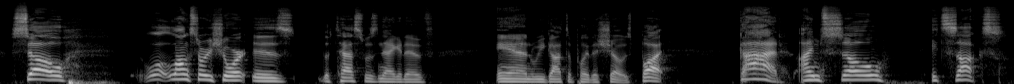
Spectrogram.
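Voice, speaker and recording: The speaker is a touring musician and podcast host giving a rambling, frank monologue on his show, swearing often while congested from a cold. His voice is medium-pitched, and the studio-quality recording has no room sound.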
